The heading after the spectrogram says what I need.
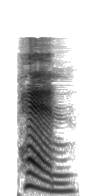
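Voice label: "pen", English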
